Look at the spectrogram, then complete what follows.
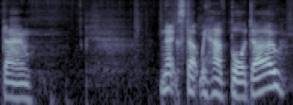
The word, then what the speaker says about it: Bordeaux: next up we have Bordeaux or Balo if I'm going to say it properly and Balo is non-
